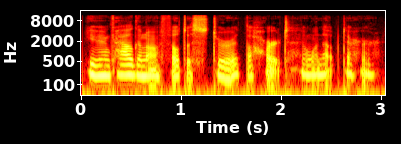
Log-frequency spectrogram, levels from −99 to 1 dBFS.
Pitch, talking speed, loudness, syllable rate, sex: 190 Hz, 255 wpm, -18 LUFS, 5.6 syllables/s, female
